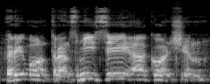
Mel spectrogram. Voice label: voice message transmission repaired, crew ships russian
